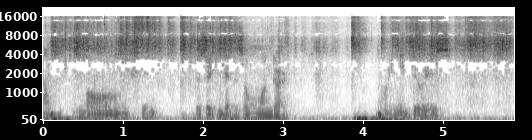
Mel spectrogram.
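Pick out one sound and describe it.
Foil crinkles as it is handled.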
